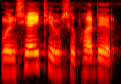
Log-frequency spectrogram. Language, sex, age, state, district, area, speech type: Bodo, female, 45-60, Assam, Kokrajhar, rural, read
